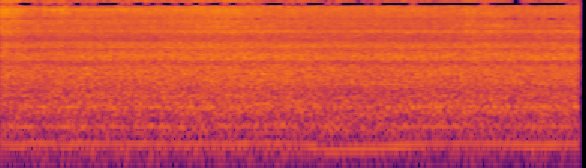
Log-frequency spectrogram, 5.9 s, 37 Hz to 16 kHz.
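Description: Caterpillar 6015B hydraulic mining excavator's diesel engine running steadily under load while it digs, a deep even hum with machinery noise over it; it cuts off suddenly at the end.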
